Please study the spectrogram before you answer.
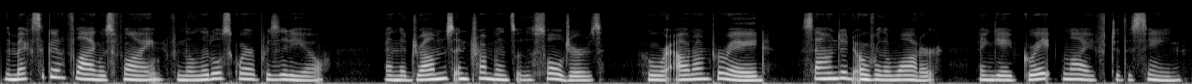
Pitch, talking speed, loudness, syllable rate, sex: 225 Hz, 170 wpm, -15 LUFS, 4.9 syllables/s, female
